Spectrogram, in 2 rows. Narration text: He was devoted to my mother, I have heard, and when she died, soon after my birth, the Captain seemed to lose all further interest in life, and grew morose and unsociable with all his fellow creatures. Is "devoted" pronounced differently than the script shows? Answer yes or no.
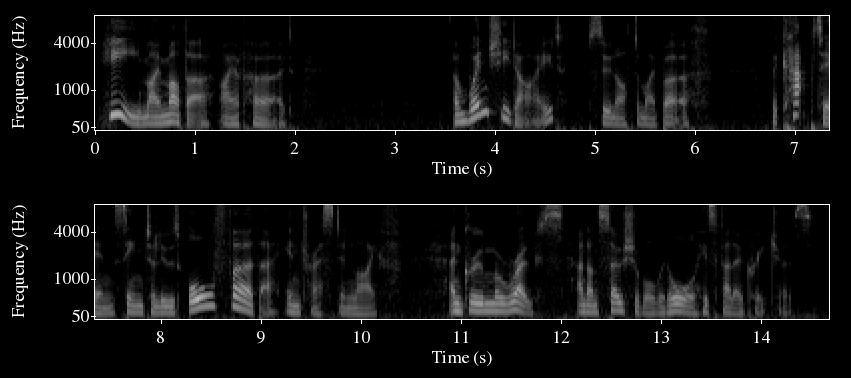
yes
